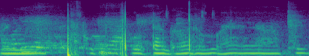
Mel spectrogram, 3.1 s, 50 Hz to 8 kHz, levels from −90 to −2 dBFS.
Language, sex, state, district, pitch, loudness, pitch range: Hindi, female, Bihar, Muzaffarpur, 195 Hz, -24 LUFS, 185-205 Hz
